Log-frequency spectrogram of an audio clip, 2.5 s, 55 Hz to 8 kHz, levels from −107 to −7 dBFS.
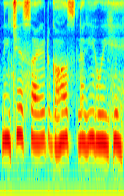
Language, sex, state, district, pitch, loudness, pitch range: Hindi, female, Madhya Pradesh, Bhopal, 225 Hz, -20 LUFS, 220-235 Hz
